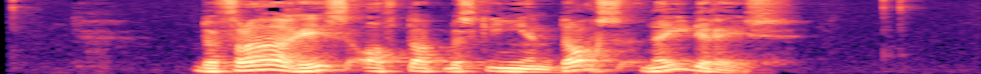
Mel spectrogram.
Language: Western Frisian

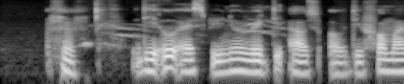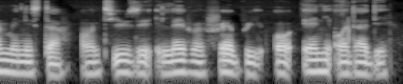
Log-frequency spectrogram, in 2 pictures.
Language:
Nigerian Pidgin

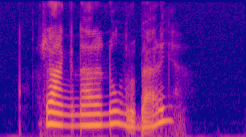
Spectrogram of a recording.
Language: Swedish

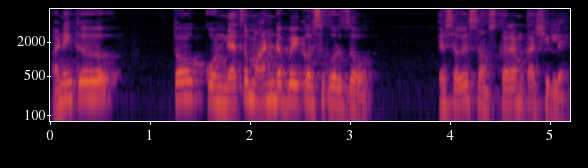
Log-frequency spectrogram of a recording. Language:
Konkani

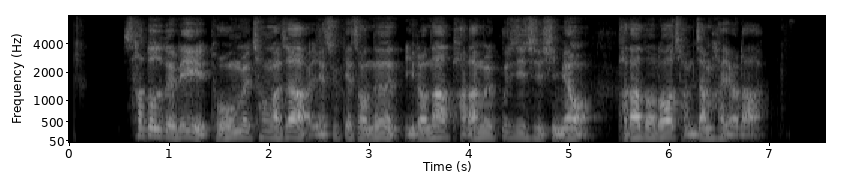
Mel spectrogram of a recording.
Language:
Korean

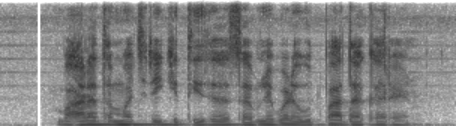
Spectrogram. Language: Chhattisgarhi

